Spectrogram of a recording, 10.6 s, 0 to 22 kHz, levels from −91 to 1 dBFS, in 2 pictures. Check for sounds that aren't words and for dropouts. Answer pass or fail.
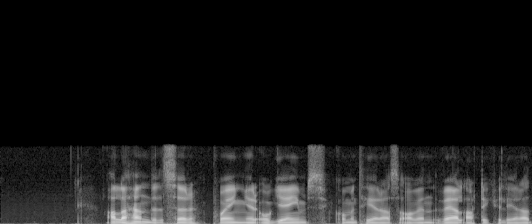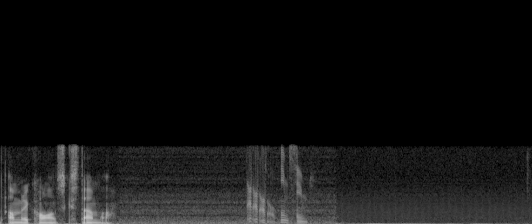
fail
